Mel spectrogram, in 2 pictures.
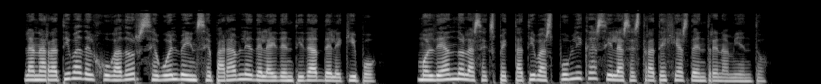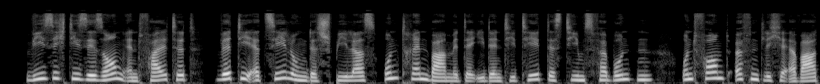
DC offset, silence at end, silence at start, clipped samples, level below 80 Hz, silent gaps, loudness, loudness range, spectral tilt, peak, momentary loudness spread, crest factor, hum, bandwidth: under 0.1%; 0.05 s; 0.25 s; under 0.1%; -46 dBFS; 8.34-8.43 s; -16 LUFS; 5 LU; -5.5 dB/octave; 0 dBFS; 9 LU; 14 dB; none; 12 kHz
